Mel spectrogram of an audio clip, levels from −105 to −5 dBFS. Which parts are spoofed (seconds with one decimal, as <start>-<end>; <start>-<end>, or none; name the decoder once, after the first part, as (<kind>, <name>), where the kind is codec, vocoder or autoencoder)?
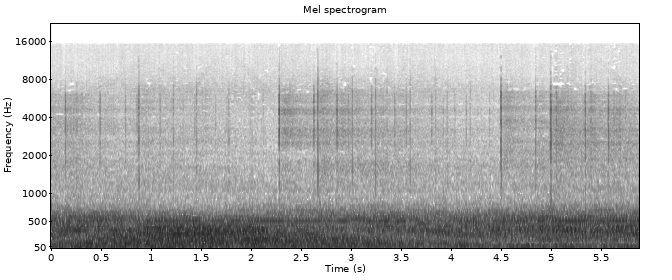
3.7-4.9 (vocoder, BigVGAN v2)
